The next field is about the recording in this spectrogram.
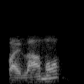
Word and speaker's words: bailamos: Well, it's funny because that song, like, the way you pronounce the word by itself, when you say it, is different than the way that he sings it. Because, like, the word, it means, like, we dance. But you would pronounce it bailamos. Like, that's how you would say, like, an accent over the A, that first A, like, the bailamos. So that's how you say the word.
